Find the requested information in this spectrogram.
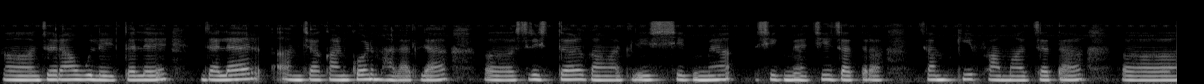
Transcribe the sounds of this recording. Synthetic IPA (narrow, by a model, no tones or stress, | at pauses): d͡zəɾãuləjt̪əle | d͡zaljaɾa̰mt͡ɕakaɳkoɳm̤alãt̪lja | ɕɾist̪əɭɡãʋãt̪liɕiɡma | ɕiɡmjat͡ɕid͡zat̪ɾa | samkifamãt̪̚d͡zat̪a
